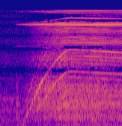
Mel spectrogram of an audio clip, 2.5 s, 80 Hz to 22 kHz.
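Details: Nissan Leaf Gen 2 motor, inverter and battery running on a workshop pallet with throttle and differential output, no car: a clean whine sweeps up in pitch over about a second, then holds a high steady tone. Healthy electric motor spinning up.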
